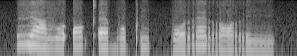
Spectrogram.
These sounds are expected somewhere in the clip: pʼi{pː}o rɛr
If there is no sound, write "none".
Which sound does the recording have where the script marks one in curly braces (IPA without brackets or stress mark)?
pː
